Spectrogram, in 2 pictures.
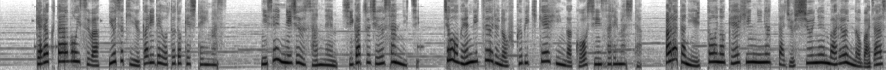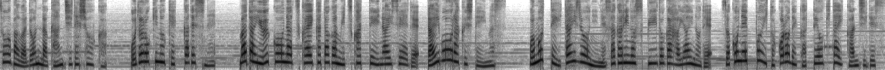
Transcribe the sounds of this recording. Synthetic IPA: kʲaɾakɯ̟̥t̪aːbo̞isɨβajɯ̟zɨkʲijɯ̟kaɾʲid̪e̞o̞t̪o̞d̪o̞ke̞ɕi̥t̪e̞imasɨ̥ | ɲ̟isẽ̞ɲ̟ːiʑɨːsãnːẽ̞ɰ̃ɕiɡat͡sɨʑɨːsãɲ̟ːit͡ɕi | t͡ɕo̞ːbẽ̞nʲɾʲit͡sɨːɾɯ̟no̞ɸɯ̟̥kɯ̟bʲikʲi̥ke̞ːçĩŋɡako̞ːɕĩɰ̃saɾe̞maɕi̥t̪a̰ | aɾat̪aɲ̟iit̪ːo̞ːno̞ke̞ːçĩɲ̟ːinat̪ːaʑɨɕːɨːnẽ̞mbaɾɯ̟̃ːnːo̞bazaːso̞ːbaβ̞ad̪õ̞nːakãɲ̟d͡ʑid̪e̞ɕo̞ːka | o̞d̪o̞ɾo̞kʲino̞ke̞kːad̪e̞sɨne̞ | mad̪ajɯ̟ːko̞ːnat͡sɨ̥kaikat̪aɡamʲit͡sɨ̥kat̪ːe̞inaise̞ːd̪e̞d̪̥aibo̞ːɾakɯ̟ɕi̥t̪e̞imasɨ̥ | o̞mo̞t̪ːe̞it̪aiʑo̞ːɲ̟ine̞saɡaɾʲino̞sɨ̥pʲiːd̪o̞ɡaɦajaino̞d̪e̞so̞ko̞ne̞pːo̞it̪o̞ko̞ɾo̞d̪e̞kat̪ːe̞o̞kʲi̥t̪aikãɲ̟d͡ʑid̪e̞sɨ̥

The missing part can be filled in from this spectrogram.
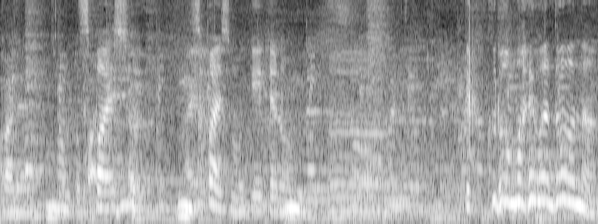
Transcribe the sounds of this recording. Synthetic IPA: ãnt̪sɨ̥paisi | sɨ̥paisɨmoɡʲeːt̪eɾõɯ̃ː | d̪̥ekɯ̟ɾomaeβad̪oːna

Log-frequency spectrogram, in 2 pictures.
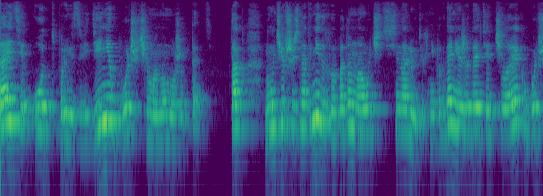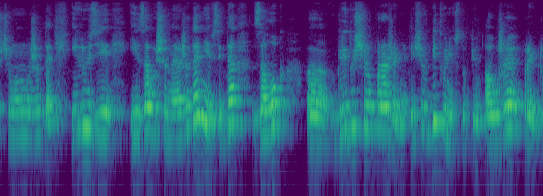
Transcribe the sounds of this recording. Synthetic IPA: ajtʲɪo̞t̪pɾəɪzvʲɪdʲenʲɪjəbo̞lʲʂɨ̥t͡ɕe̞mɐno̞mo̞ʐɨt̪̚d̪atʲ | t̪aknəʊt͡ɕifʂɨsʲnɐknʲiɡəxvɨpɐt̪o̞mnɐut͡ɕɪ̥tʲɪ̥sʲnɐlʲudʲɪxnʲɪkɐɡd̪anʲɪɐʐɨd̪ajtʲɪɐt̪̚t͡ɕɪlˠɐvʲe̞kəbo̞lʲʂɨ̥t͡ɕemo̞nmo̞ʐɨt̪̚d̪atʲɪlʲuzʲɪjɪ | izɐvɨʂɨnːəjəɐʐɨd̪anʲɪjəfsʲɪɡ̚d̪azɐlˠo̞k | əɡɾʲɪd̪uɕːɪvəpəɾɐʐɛnʲɪjət̪ɨjɪɕːovbʲit̪vɨnʲɪfst̪ʊpʲilˠɐʊʐɛpɾəiɡɾə̰

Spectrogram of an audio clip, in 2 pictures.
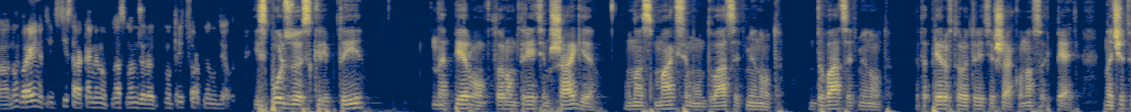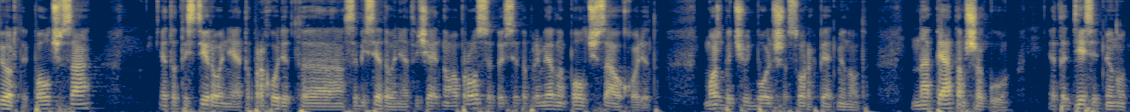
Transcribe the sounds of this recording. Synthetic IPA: nuvrɐjonʲɪt̪ɾʲɪt̪stʲisəɾɐkamʲɪnut̪nasmɛnəd͡ʒəɾənut̪ɾʲit̪soɾəkmʲɪnudʲelˠəɪt̪ɪspo̞lʲzʊjəskɾʲɪpt̪ɨ | nɐpʲe̞rvəmft̪ɐɾo̞mt̪ɾʲetʲjəmʂaɡʲɪʊnasmaksʲɪmʊmd̪vat̪sɨtʲmʲɪnut̪d̪vat̪sɨtʲmʲɪnut̪ɛt̪əpʲe̞rɾvɨjft̪ɐɾo̞jt̪ɾʲetʲɪjʂa̰kʊnasɨxpʲætʲ | nət͡ɕɪt̪vʲo̞rt̪ɨjpo̞lˠt͡ɕɪ̥sa | ɛt̪ət̪ɨsʲtʲiɾəvənʲɪjəɛt̪əpɾɐxo̞dʲɪt̪əsəbʲɪsʲe̞d̪əvənʲɪjəɐt̪vʲɪt͡ɕæjɪt̪nəvɐpɾo̞sɨt̪o̞ɪsʲtʲɛt̪əpɾʲɪmʲe̞rnəpo̞lˠt͡ɕɪ̥saʊxo̞̰dʲɪ̰t̪ | mo̞ʐɨt̪bɨtʲt͡ɕːʉt̚ʲbo̞lʲʂɨso̞ɾək̚pʲætʲmʲɪnṵt̪nɐpʲat̪əmʂɐɡu | ɛt̪ədʲesʲɪtʲmʲɪnut̪

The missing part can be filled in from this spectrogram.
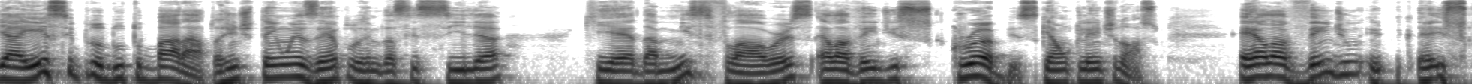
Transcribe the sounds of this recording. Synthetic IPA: iaesɪpɾod̪ut̪ʊbaɾa̰t̪ʊɐʒẽnt͡ʃɪ̥t̪ẽj̃ũezẽmplʊpoezẽplʊd̪ɐs̬isiljɐ | kʰɪɛd̪ɐmisflaweɾsɛlɐvẽj̃d͡ʒɪskɾɐbɪskɪɛũkliẽnt͡ʃɪnɔ̰sʊ̥ | ɛlɐvẽj̃d͡ʒɪũɛɪs

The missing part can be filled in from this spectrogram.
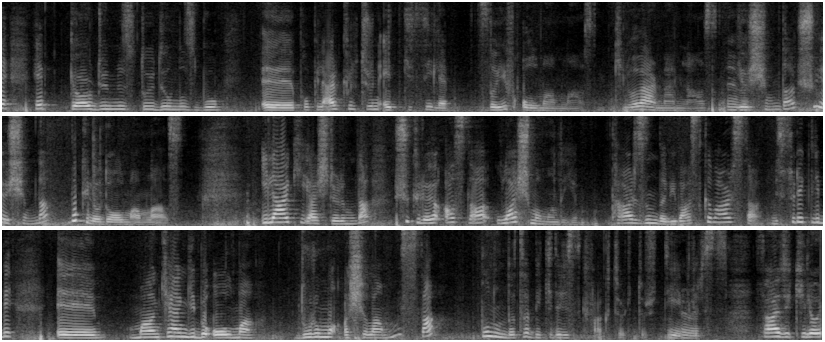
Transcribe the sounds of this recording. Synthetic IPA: ɛhɛp̚ɟ̥øɾd̪yːmyzd̪ujd̪uːmuzbu | ɛːpʰo̞pʰylʲæ̰ɾcʰylʲt̪ʰyɾynʔɛt̪cʰisijlʲɛ | zajɯfo̞lˠmamlˠa̰ːz̥ɯmcʰilʲo̞væɾmæmlʲaːz̥ɯmjaʃɯmd̪aʃujaʃɯmd̪abucʰilʲo̞d̪aolˠma̰mlˠa̰ːz̥ɯm | ilʲæɾcʰijaʃlˠaɾɯmd̪aʃucʰilʲo̞jaʔaslˠaːulˠaʃmamalˠɯjɯmt̪ʰaɾzɯnd̪abibaskɯvaɾsa̰bisyɾɛclʲibiɛː | mancʰænɟibiʔo̞lˠmad̪uɾumuʔaʃɯlˠanmɯʃsa | b̥unund̪at̪ʰabiːcʰid̪ɛɾisci̥fa̰kt̪ʰø̰ɾd̪̥y̰ɾ̥d̪̥ijeiiɾiz̥ | saːd̪ed͡ʒɛcʰilʲo

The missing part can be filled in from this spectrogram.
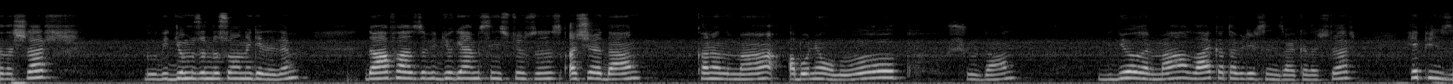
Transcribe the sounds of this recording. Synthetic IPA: ad̪aʃlˠaɾ̥ | buvid̪jo̞muzond̪aso̞nunaɟe̞lʲe̞lʲim | d̪aɦafazlˠavid̪ijo̞ɟælʲmesinist̪ʰijo̞sunuzaʃɯɾd̪an | kʰanalˠɯmaːbo̞nɛo̞lˠup | ʃuɾd̪an | vid̪ejo̞lˠaɾɯmalˠajkat̪ʰabilʲiɾsinizaɾkad̪aʃlˠaɾ̥ | he̞piniz

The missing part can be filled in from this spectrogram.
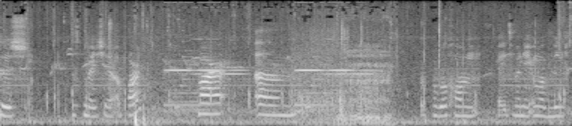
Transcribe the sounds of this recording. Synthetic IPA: døs | dɪsənbejtəa̰pɑɹtmaːɹəm | bəfoɹbɪlˠχəʋon | ʋejtənʋanɪːɹʔḭmɑntlif

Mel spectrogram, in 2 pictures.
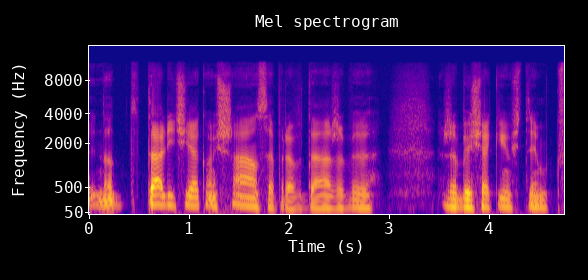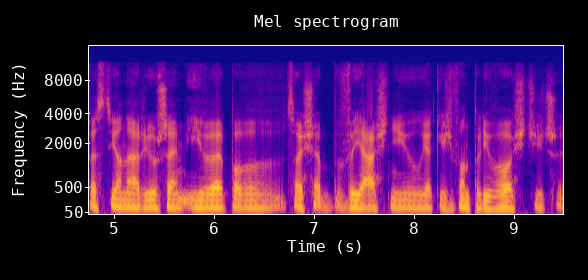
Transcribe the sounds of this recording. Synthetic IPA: nɔd̪̥alʲit͡ɕijakɔ̃w̃ɕʂãñsɛpɾavd̪aʐɛbɘ | ʐɛbɘɕjakʲimɕt̪ɘ̰mkfɛst̪ʲjɔnaɾjuʂɛmivɛpɔt̪sɔɕvɘjaɕɲiwjakʲeʑvɔnt̪̚plʲivɔɕt͡ɕit͡ʂɘ

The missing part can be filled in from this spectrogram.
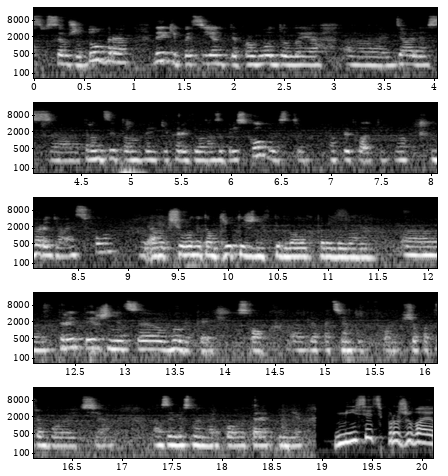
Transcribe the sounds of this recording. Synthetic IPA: swsɛwʒɛd̪ɔbɾɛ | d̪ɛjɐkʲipɐt͡sʲijɛnt̪ɪpɾɔʋɔd̪ɪlˠɪ | dʲɑlʲɐst̪ɾɐnzɪt̪ɔmd̪ɛjɐkʲɪxreɦʲiɔnɐɣzɐbɾʲisʲkɔjɔblˠɐsʲtʲinɐpɾɪklˠɐd̪beɾɐdʲɑnʲsʲkʊ | ɐjɐkʃt͡ʃɔʋɔnɪt̪amt̪ɾɪt̪ɪʒnʲiwpʲid̪ʋɑlˠɐxpeɾebʊʋɑlˠɪ | t̪ɾɪt̪ɪʒnʲit̪sɛʋɛlˠɪkɪjsɾɔk | d̪lʲɐpɐt͡sʲijɛnt̪ʲiwɔʃt͡ʃɔpɔt̪ɾɛbujʊtʲ | zɐmʲisnɔjmʲɛrkɔʋɔjit̪eɾɐpʲiji | mʲisʲɐt͡sʲpɾɔʒɪʋɑjɛ

